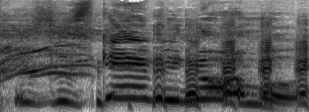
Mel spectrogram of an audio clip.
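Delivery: high laughing protest; laughing disbelief. Real, not acted.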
